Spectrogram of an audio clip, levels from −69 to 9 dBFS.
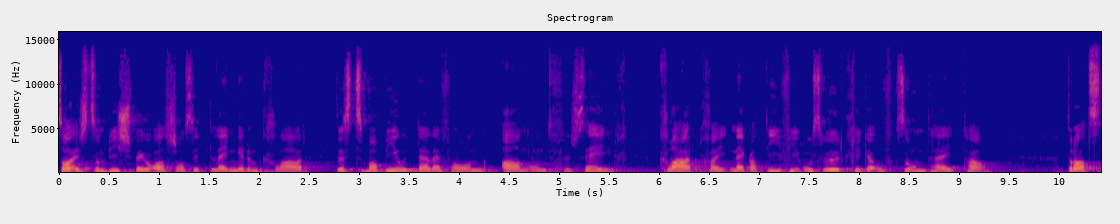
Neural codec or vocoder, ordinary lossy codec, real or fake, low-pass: none; none; real; 14.4 kHz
